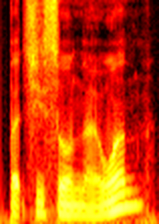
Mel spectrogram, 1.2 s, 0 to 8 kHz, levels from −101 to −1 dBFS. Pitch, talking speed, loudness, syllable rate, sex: 105 Hz, 250 wpm, -17 LUFS, 5.8 syllables/s, male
